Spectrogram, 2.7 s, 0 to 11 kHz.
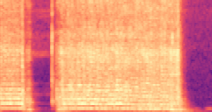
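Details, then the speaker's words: Marantz CD-63 mkII CD player, drawer slow to open: thin tray motor whir stops, pauses, then runs again for over a second; suspected lazy, slipping belt. "oh and now wants to open up a little bit more I think we have a lazy belt"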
